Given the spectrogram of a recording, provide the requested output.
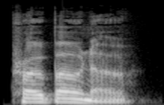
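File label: "pro bono", British English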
